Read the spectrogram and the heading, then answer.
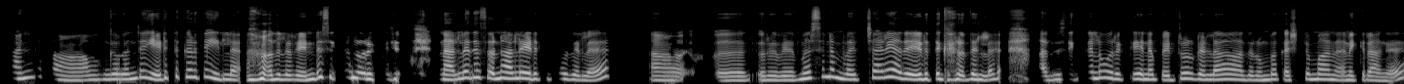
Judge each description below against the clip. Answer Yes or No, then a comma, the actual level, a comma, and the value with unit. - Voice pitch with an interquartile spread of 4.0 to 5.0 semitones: Yes, average, 4.4 semitones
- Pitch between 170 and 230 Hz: No, high, 240 Hz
